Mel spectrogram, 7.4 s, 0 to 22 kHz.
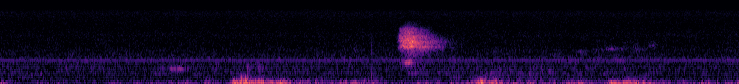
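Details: Eurasian eagle-owl family at the Königstein castle ruin in Taunus, Germany, on the evening of 15 July 2020: one short, hoarse, hiss-like screech midway, with low knocks and thumps before and after it.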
